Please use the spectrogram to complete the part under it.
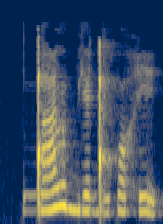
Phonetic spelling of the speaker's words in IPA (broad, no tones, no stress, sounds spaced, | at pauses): ŋ͡ǃ a l u bʲ ɛ ɡ͡ǃ i p ɔ h i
